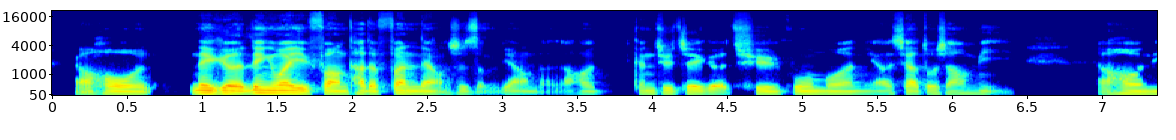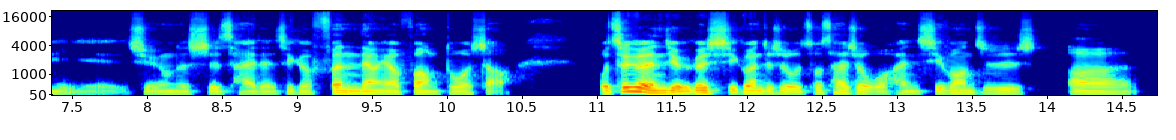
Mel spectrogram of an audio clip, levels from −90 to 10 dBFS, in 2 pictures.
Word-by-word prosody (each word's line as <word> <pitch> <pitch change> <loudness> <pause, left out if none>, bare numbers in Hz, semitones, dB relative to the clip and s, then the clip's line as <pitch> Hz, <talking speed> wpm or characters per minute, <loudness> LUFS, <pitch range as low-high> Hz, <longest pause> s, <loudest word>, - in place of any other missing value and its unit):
然 - - -5
后 100 -3 -1 0.2
那 125 -2 +3
个 115 -3 +5
另 130 +2 +3
外 120 - +6
一 115 -2 +3
方 105 0 -1
他 115 +2 -3
的 105 - -1
饭 115 +1 -2
量 105 -1 -5
是 105 - -10
怎 - - -14
么 - - -26
样 - - -11
的， - - -23
然 - - -15
后 100 -1 -14 0.2
根 110 -1 -11
据 115 +1 -8
这 110 -1 -4
个 115 - -4
去 105 -4 -7
估 105 +1 -5
摸 105 -1 -6
你 105 - -14
要 110 +1 -12
下 110 -1 -4
多 110 +2 -9
少 105 0 -9
米， 110 -2 -18 0.5
然 - - -10
后 110 -2 -4
你 100 0 -7 0.5
选 - - -7
用 105 +1 -6
的 105 - -6
食 100 0 -3
材 95 0 -5
的 100 0 -7
这 105 +2 -9
个 110 -1 -6
分 115 0 +1
量 105 0 +2
要 105 -1 0
放 100 -1 -2
多 105 +1 -5
少。 - - -6 0.6
我 - - +3
这 195 - +8
个 190 -4 +13
人 125 -2 +7
有 115 -4 +6
一 - - +2
个 125 +3 +6
习 120 -4 +1
惯， 115 +1 +1
就 115 - -4
是 115 - -4
我 100 - 0
做 120 +5 -7
菜 130 - -4
的 115 - 0
时 - - -5
候， 115 - 0
我 100 -1 -5
很 100 -1 -7
希 115 - -3
望 120 -1 -3
就 115 - -10
是 115 -2 -5 0.2
呃， 95 -1 -2
105 Hz, 295 characters per minute, -24 LUFS, 100-115 Hz, 0.6 s, 个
